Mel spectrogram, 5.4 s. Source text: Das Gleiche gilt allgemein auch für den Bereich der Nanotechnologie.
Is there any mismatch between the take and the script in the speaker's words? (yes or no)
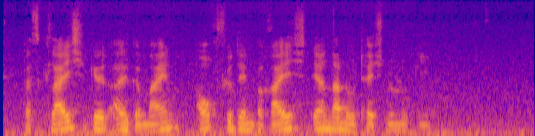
no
